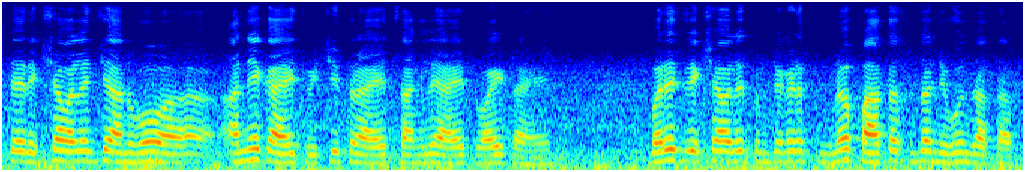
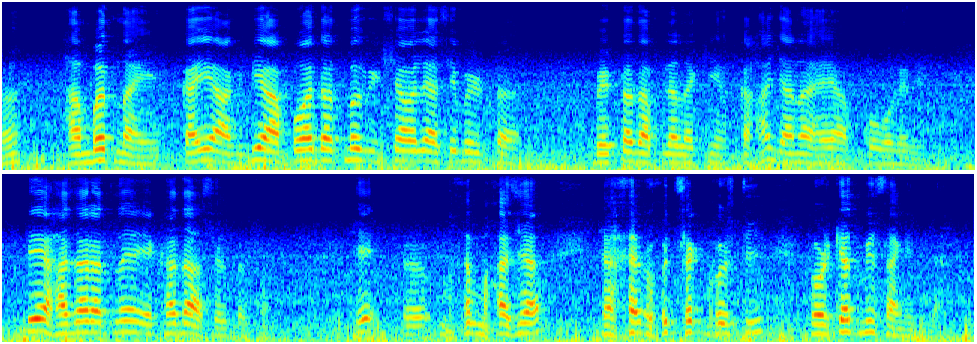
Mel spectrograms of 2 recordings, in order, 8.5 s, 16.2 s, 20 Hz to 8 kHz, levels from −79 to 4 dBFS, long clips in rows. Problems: background sounds at intervals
